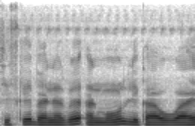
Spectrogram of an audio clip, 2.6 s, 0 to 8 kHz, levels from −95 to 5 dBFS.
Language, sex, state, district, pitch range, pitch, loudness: Hindi, male, Uttar Pradesh, Lucknow, 130-145 Hz, 135 Hz, -15 LUFS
